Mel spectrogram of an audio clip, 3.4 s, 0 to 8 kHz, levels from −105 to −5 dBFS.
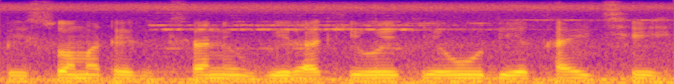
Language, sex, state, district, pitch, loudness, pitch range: Gujarati, male, Gujarat, Gandhinagar, 110 Hz, -16 LUFS, 110-115 Hz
